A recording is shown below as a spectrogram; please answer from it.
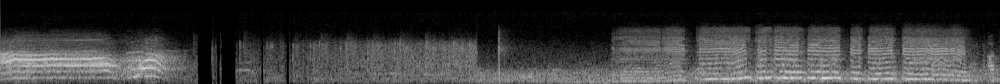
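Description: A held shout from the performers, then a theatre audience laughing and applauding, with a wavering pitched sound over the crowd noise in the last few seconds.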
